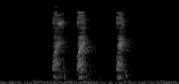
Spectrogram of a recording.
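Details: A rescued female squirrel in heat gives three short, harsh, raspy barks in quick succession as mating calls while eating.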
